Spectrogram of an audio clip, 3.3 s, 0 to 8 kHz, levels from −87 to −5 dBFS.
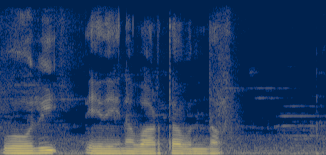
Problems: none marked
